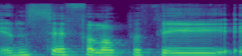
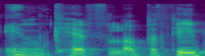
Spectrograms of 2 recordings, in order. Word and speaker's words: encephalopathy: In the US, you say encephalopathy. In Australia and England, you say encephalopathy, but thankfully we all understand each other.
